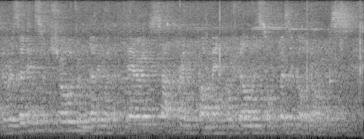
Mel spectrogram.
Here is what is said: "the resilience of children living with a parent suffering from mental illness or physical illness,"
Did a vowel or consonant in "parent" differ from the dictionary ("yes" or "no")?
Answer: yes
